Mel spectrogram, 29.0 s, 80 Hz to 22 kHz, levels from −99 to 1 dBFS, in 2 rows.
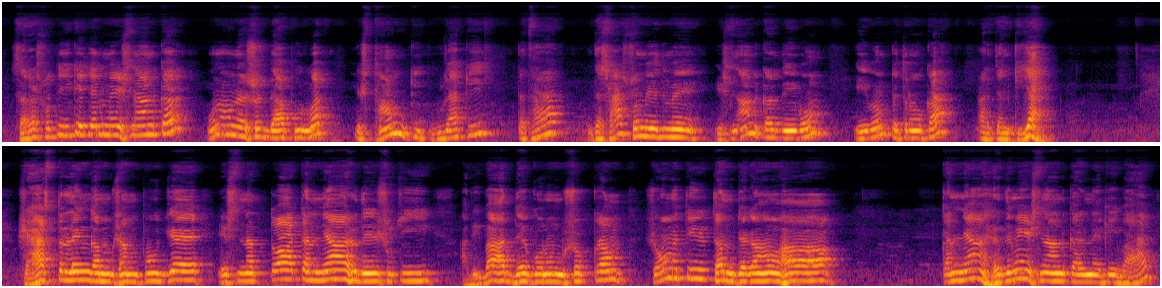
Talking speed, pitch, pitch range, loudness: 85 wpm, 185 Hz, 165-210 Hz, -21 LUFS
